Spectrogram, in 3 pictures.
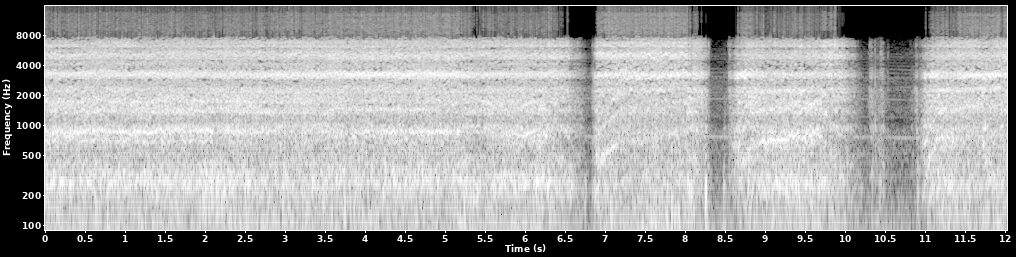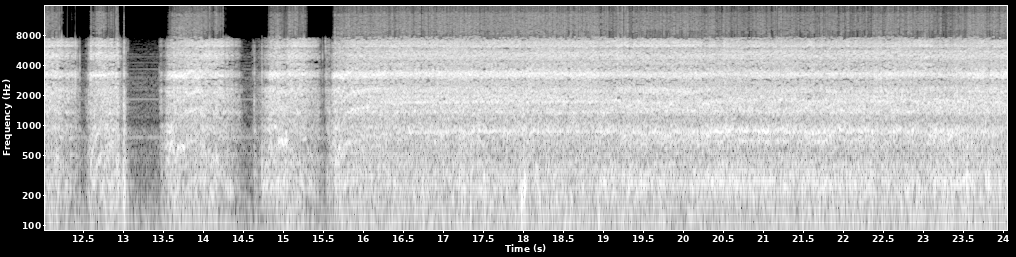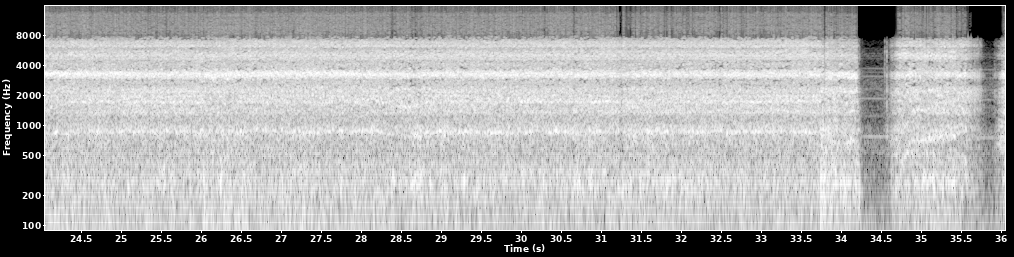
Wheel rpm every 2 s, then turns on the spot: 230, 220, 200, 120, 100, 80, 50, 90, 230, 220, 230, 230, 230, 220, 230, 230, 200, 90.
none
